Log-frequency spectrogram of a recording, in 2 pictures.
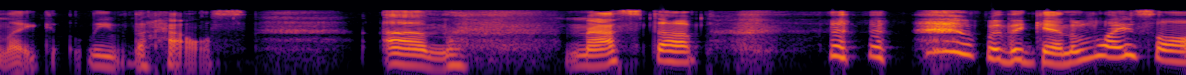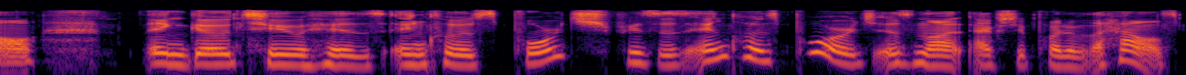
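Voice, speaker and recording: A woman's voice: lowish voice, a little mellow, no echo, muffled recording. Chatty woman with a head cold. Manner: chatty, upbeat, rambling. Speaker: podcast host. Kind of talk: casual personal chat.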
